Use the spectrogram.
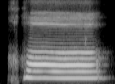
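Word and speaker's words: خاء: মস করাচ্ছি হা খ উচ্চারণটা হচ্ছে হলকের শেষ ভাগ থেকে হবে হ্যা অনেকটা নাকটার আওয়াজের মত মত করে আসবে উচ্চারণটা খ একটুই হবে খ তারপর দাল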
